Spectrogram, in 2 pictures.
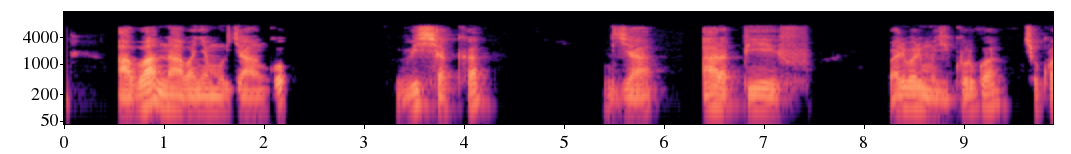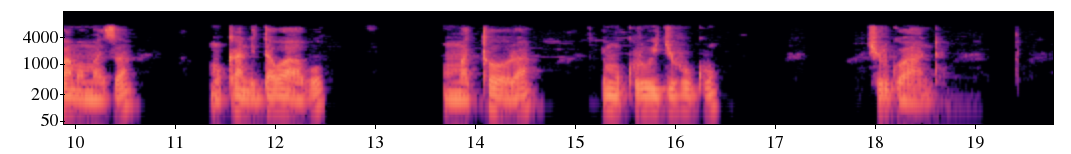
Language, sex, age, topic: Kinyarwanda, male, 25-35, government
